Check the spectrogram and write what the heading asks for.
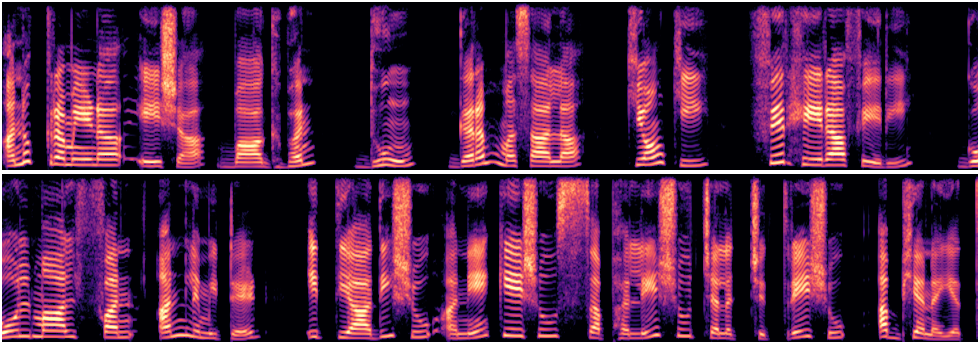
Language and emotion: Sanskrit, neutral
